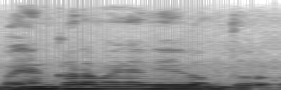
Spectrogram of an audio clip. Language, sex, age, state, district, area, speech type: Telugu, male, 18-30, Andhra Pradesh, Kurnool, urban, spontaneous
